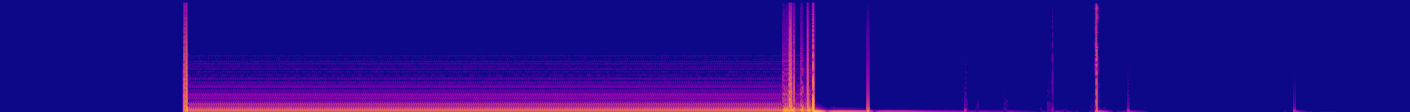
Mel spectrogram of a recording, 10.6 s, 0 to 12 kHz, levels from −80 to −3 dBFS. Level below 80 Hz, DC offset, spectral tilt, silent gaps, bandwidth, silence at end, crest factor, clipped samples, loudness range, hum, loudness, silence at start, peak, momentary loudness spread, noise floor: -36 dBFS; under 0.1%; -5.5 dB/octave; none; 11 kHz; 2.3 s; 32 dB; under 0.1%; 16 LU; none; -34 LUFS; 1.35 s; -2 dBFS; 14 LU; under -90 dBFS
